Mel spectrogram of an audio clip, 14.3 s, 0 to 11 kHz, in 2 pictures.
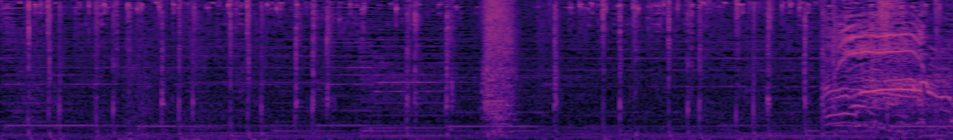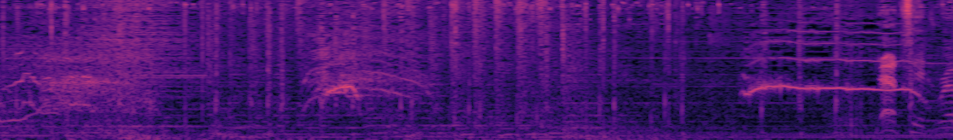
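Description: Roach, the horse in the Witcher 3 game, clip-clops along and lets out a couple of short whinnies and snorts over steady background music, with brief in-game talk.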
